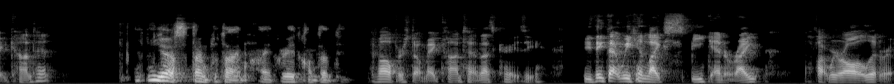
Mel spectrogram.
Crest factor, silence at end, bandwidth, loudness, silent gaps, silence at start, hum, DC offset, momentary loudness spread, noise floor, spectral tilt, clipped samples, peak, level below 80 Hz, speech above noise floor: 20 dB; 0 s; 11.5 kHz; -22 LUFS; 3.59-3.64 s; 0 s; none; under 0.1%; 17 LU; -82 dBFS; -4.5 dB/octave; under 0.1%; -2 dBFS; -70 dBFS; 59 dB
